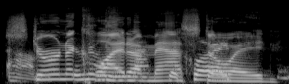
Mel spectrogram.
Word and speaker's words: sternocleidomastoid: Sternocleidomastoid.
